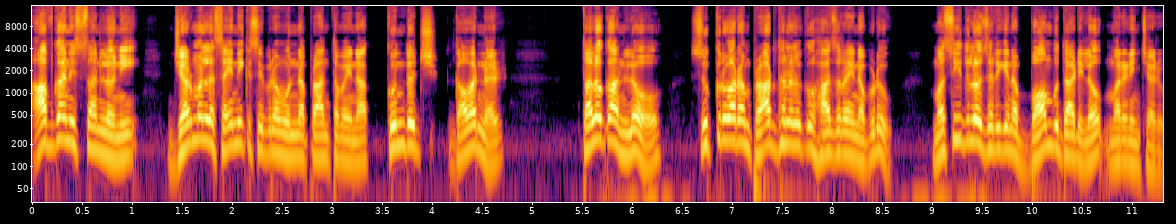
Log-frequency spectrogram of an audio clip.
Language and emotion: Telugu, neutral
